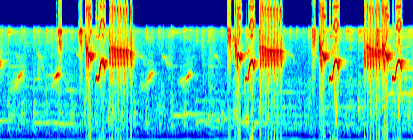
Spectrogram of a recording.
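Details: Bar-winged prinia song from a training recording for caged songbirds: loud, harsh buzzy bursts repeated in clusters about every one to two seconds, with faint thin whistled notes from another bird between them.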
